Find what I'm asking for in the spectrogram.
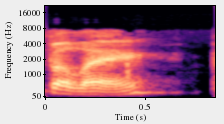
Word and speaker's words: Bellet: No, it's just Bellet, but everyone gets it wrong. It's fine. – Okay. – Yeah. Just Frenchify it a little and you're good.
